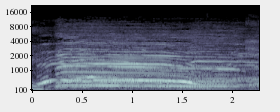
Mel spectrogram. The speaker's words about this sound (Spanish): el abucheo para Elías también, pero cortito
